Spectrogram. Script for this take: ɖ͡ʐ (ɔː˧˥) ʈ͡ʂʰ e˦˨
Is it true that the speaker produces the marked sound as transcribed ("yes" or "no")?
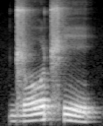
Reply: yes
